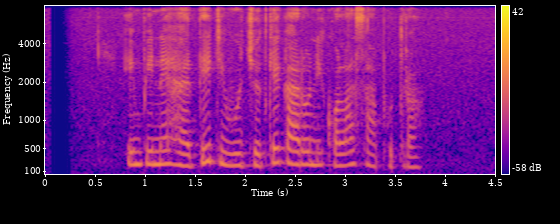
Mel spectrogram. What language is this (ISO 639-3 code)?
jav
